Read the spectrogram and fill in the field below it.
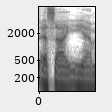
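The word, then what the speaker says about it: SIEM: So you you use the phrase SIM. So that means security, information, and event management, right? It's sim. It's pronounced SIM, like a SIM card in a phone.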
